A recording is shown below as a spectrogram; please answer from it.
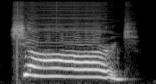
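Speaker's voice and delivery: loud, high charging yell; battle cry. A narrator's reading. Leopold charging the balloon, loud battle cry. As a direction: roar it as you attack.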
